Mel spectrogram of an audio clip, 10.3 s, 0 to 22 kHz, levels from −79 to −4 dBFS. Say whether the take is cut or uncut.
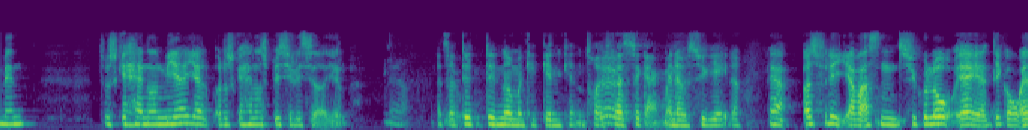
cut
